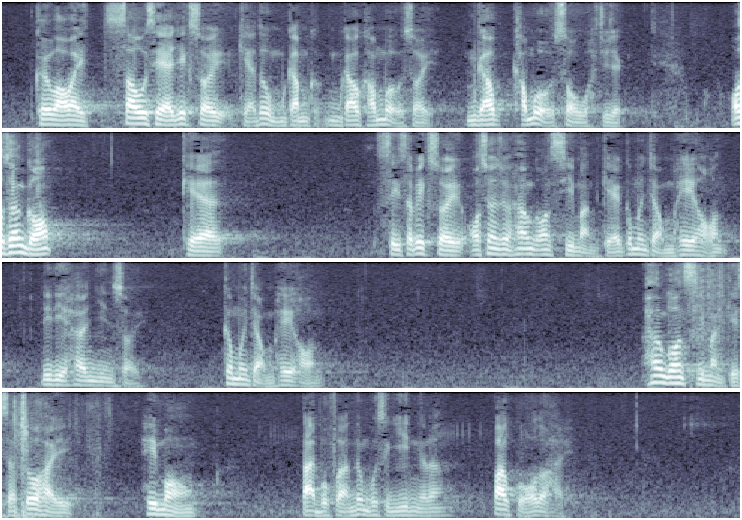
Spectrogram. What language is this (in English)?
Cantonese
